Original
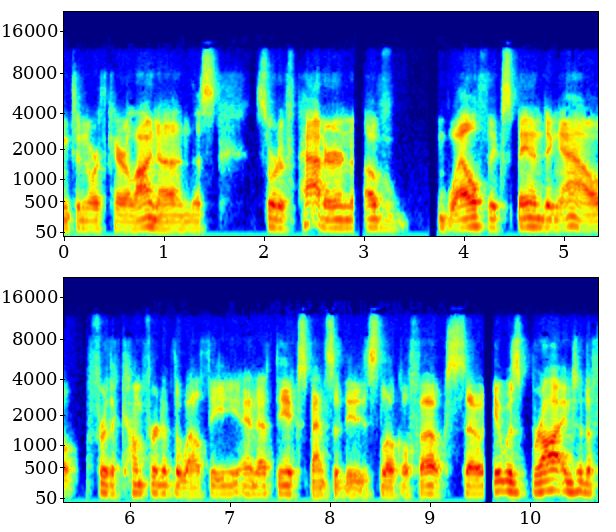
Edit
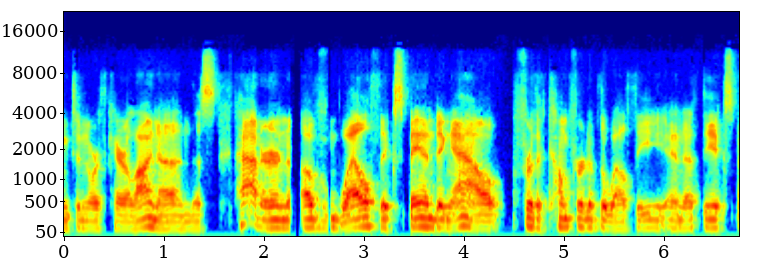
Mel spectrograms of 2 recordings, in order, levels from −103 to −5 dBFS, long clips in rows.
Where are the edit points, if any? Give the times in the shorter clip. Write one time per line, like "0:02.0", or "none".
0:01.7
0:02.6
